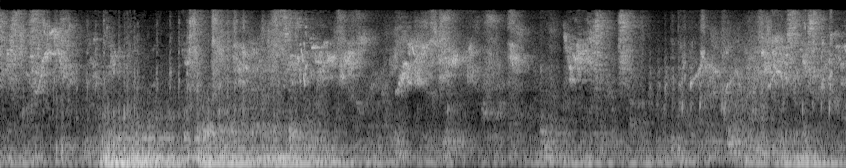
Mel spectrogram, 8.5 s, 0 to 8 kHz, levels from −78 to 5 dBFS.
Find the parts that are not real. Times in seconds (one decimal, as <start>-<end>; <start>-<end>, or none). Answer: 1.9-2.8; 3.3-5.7; 6.4-7.7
